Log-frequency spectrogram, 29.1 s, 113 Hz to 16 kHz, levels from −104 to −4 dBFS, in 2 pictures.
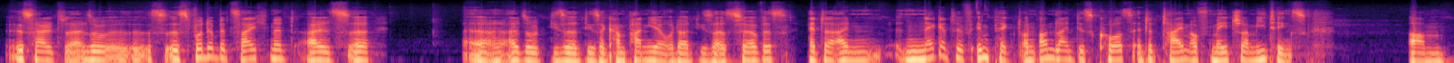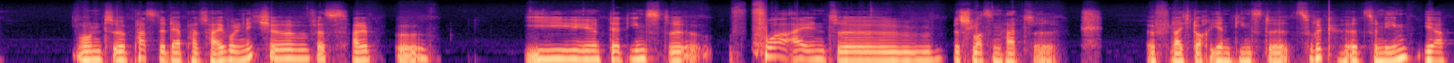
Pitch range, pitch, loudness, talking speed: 135-155 Hz, 140 Hz, -21 LUFS, 120 wpm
